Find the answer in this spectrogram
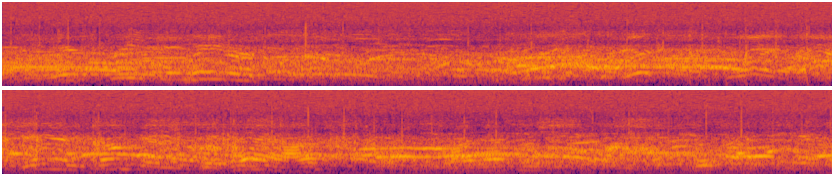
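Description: Crowd of spectators chattering and calling out, many voices overlapping into a steady babble with no single clear speaker.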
